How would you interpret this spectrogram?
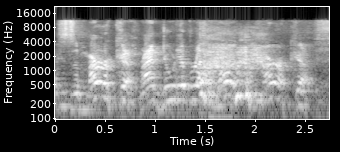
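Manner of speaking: caricatured loud-mouthed American; mock brash patriot. Those people walking around claiming freedom, mock brash. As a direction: play a swaggering freedom-lover for laughs. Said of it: "those people that walk around like".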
